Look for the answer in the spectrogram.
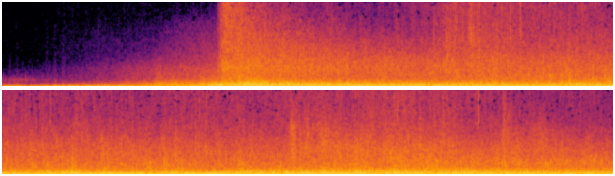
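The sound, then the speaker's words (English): A volcanic eruption: a low, deep rumble builds for about two seconds, then a sudden explosive blast breaks into a loud, continuous roaring that churns on without letup. “So a group of farmers decided to climb a nearby mountain to see if they could see where the eruption was coming from.”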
